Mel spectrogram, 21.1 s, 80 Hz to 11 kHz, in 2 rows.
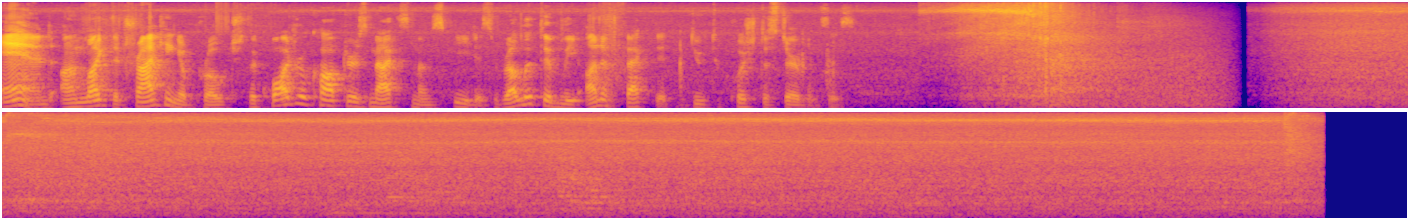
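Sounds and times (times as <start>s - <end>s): drone propellers whirring: 9.6s - 19.8s.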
